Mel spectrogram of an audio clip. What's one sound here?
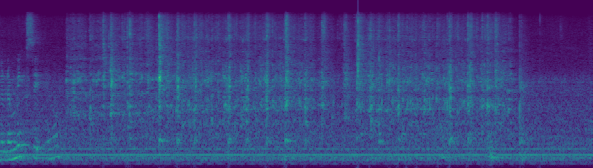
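A wire whisk beats rapidly against the inside of a plastic bowl.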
